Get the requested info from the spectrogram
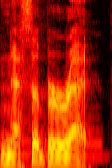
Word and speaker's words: Nessa Barrett: I hope I'm saying that right. Barrett, Nessa Barrett. – Close enough.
